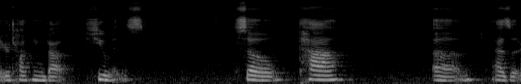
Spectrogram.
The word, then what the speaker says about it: 它: So the thing about pronouns in Chinese is when you're saying him or her or it, they're written differently, but they're all pronounced ta.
